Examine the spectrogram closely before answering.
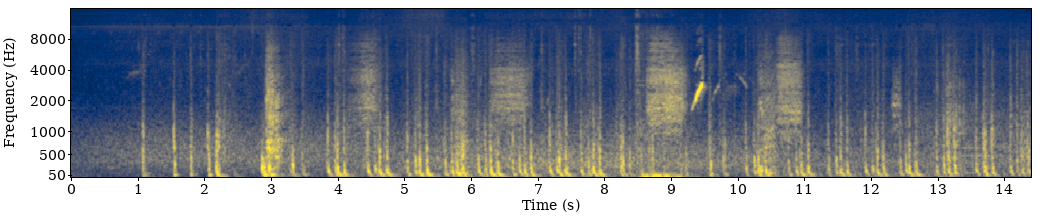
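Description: Horse hooves thud rhythmically on soft ground.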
